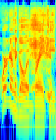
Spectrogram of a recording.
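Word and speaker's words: Breakey: I believe it's Brakey. His first name is, so maybe we'll just call him from now on. Brakey, as in heartbreaky. Yes, this is Yeah.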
